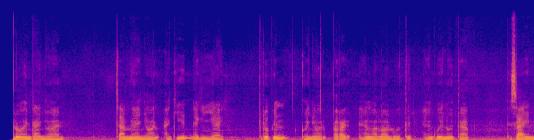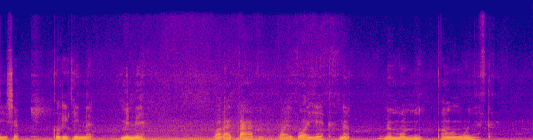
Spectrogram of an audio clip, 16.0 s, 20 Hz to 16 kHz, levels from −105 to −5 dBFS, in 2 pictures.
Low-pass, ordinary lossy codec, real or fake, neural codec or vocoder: 14.4 kHz; none; fake; codec, 44.1 kHz, 7.8 kbps, Pupu-Codec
